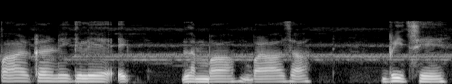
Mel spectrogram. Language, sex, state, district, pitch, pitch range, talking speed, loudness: Hindi, male, Arunachal Pradesh, Lower Dibang Valley, 135 Hz, 130-145 Hz, 130 wpm, -14 LUFS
